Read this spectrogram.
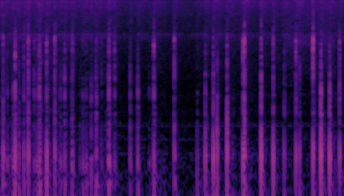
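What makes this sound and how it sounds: Fingernail tips of both hands, short and painted, tap on a flat, scratched white plastic cutting board lying solidly flat. The result is a quiet, uneven series of short, dry clicky taps with a low woody body and a bright tick on top, dying away at once with no ring. The taps come dense and fast at first, thin out and soften in the middle, then return as sharper, louder strikes.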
